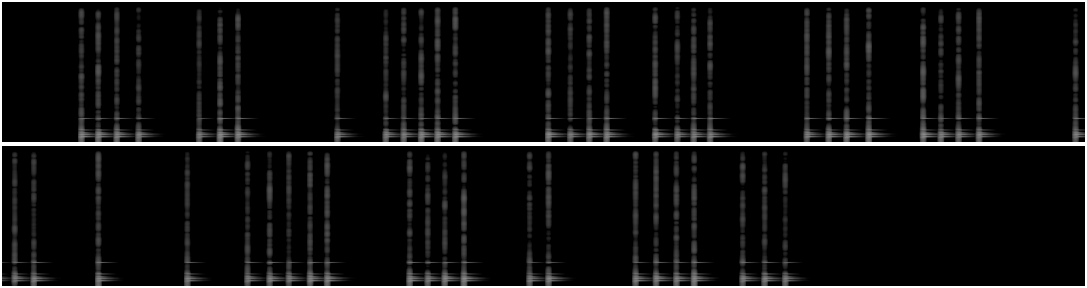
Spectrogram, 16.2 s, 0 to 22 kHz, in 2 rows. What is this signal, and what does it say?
Tap code, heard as taps on a metal pipe, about 7 knocks a second. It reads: SETTLERS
